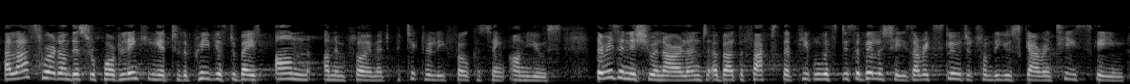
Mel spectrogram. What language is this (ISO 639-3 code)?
eng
